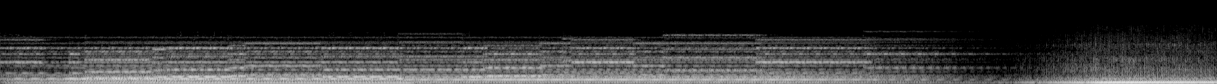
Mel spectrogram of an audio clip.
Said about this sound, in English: Thought we was going to have a close-up look at your flying machine. Slim will cut the engine in just a minute.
